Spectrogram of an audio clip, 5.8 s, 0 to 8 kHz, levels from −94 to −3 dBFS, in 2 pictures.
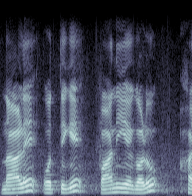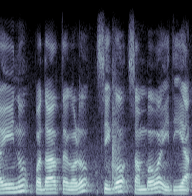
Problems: constant background noise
